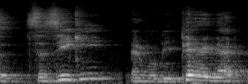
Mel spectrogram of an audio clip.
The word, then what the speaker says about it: tzatziki: a Tucker suckish toast now in Greece they pronounced a tzatziki and we'll be pairing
